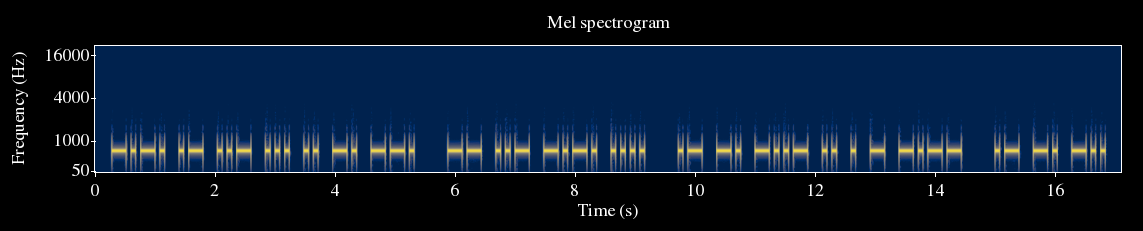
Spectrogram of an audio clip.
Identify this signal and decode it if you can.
Morse code, heard as a keyed tone, about 15 wpm, 700 Hz. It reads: CAUSING MUCH ANXIETY AND
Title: Pangram Challenge v2 - 15wpm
